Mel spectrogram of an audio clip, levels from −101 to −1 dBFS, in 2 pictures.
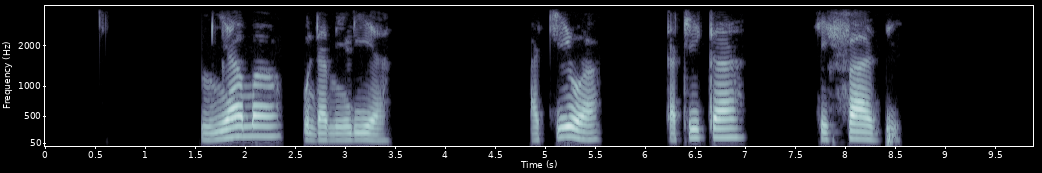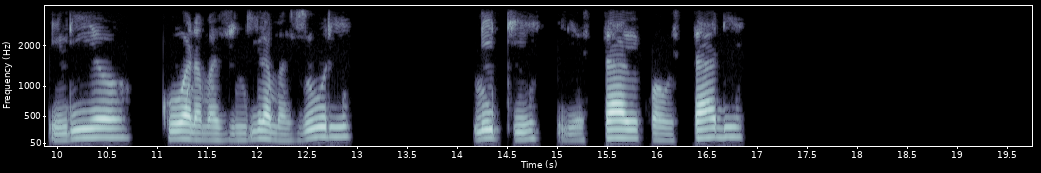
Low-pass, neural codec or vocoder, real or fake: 3.6 kHz; none; real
